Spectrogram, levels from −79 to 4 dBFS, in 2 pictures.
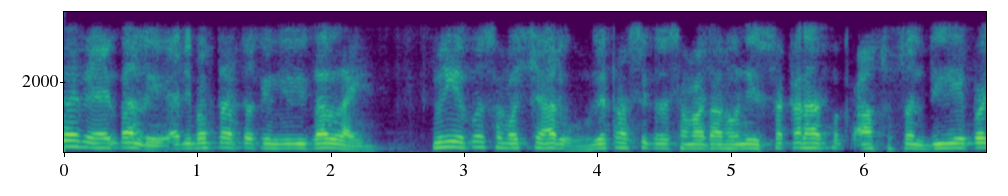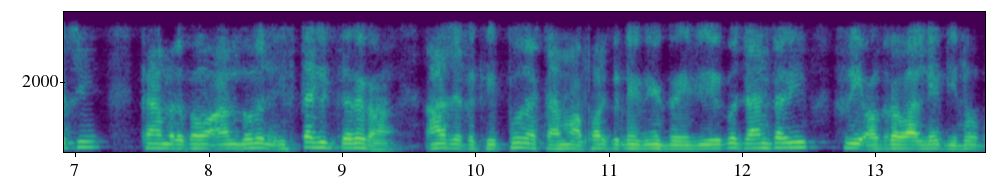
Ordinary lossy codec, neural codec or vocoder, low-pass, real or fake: none; codec, 44.1 kHz, 2.6 kbps, DAC; 3.6 kHz; fake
